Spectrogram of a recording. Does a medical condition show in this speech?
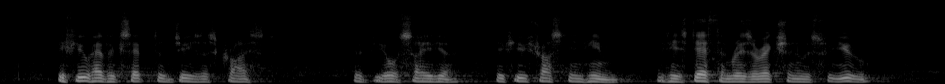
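Yes: Parkinson's disease; unpredictable effects.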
